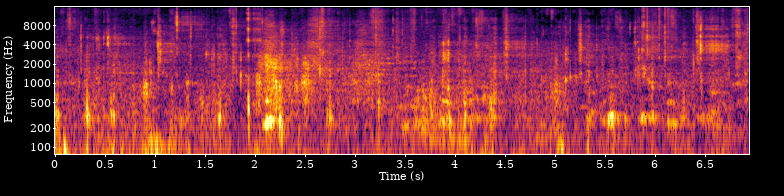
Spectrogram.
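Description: A person chewing a mouthful of rice and meat, with small wet mouth clicks and smacks, faint and close to the microphone.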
